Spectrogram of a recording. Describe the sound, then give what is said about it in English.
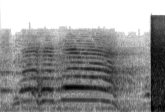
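Sharp gunshot report from Afghan forces firing in a provincial capital stormed by the Taliban, a single sudden loud blast at the very end following a drawn-out wavering tonal wail. “Afghan forces firing shots in the capital of Badghis province after the Taliban stormed the city”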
